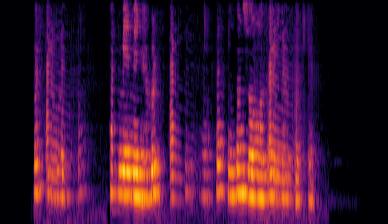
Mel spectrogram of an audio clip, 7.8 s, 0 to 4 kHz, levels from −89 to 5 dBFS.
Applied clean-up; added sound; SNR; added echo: neural mask model DeepFilterNet 3.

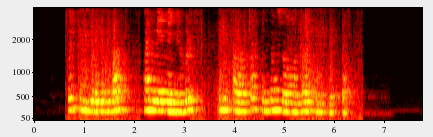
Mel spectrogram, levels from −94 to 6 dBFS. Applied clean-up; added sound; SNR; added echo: neural separator model SepFormer DNS4.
